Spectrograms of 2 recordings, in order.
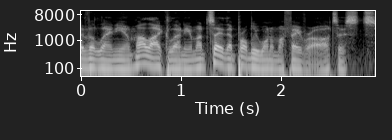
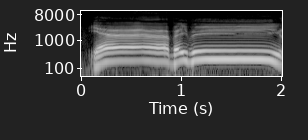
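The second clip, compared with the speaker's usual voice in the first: excited cheer; 8 semitones higher, 3 dB louder, much slower than usual. Real, not acted. Cheering after dodging rock.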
